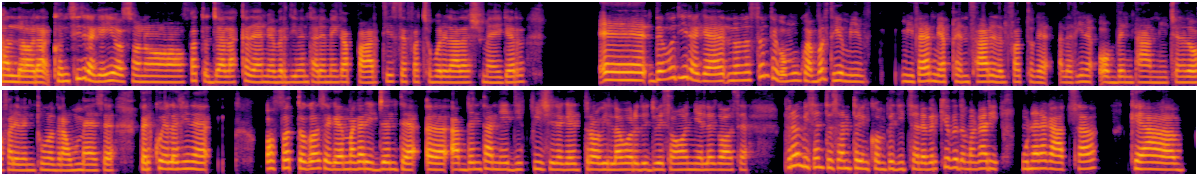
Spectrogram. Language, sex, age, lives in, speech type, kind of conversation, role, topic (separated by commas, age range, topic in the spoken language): Italian, female, 20-24, Italy, conversation, unstructured, none, Pensi che la società imponga troppe aspettative?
